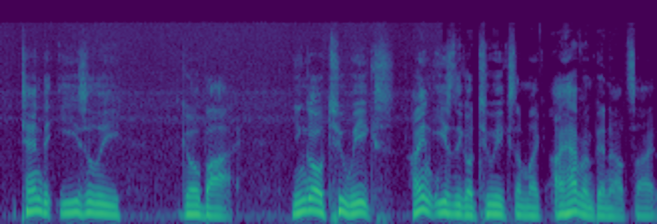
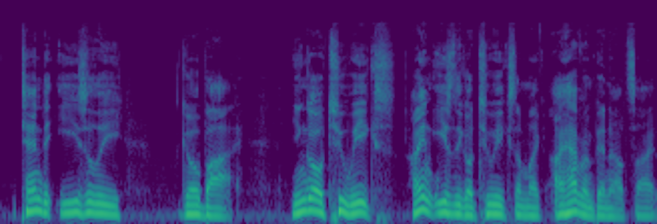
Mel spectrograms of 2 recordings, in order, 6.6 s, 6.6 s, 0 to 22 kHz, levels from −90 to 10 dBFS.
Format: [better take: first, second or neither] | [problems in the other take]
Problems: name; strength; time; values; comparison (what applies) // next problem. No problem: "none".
second | hiss; faint; until 4.5 s; 25 dB below the speech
